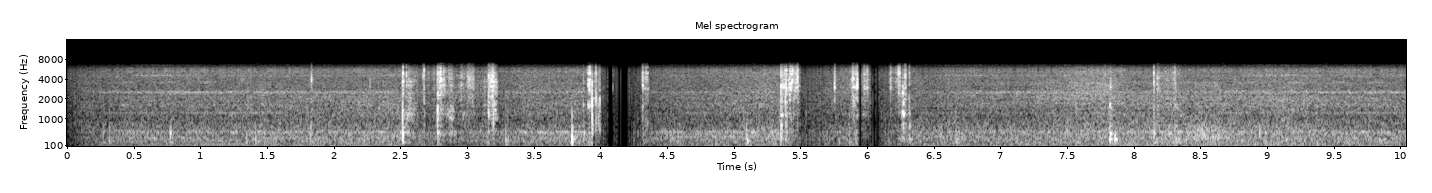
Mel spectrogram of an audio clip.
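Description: Steady hiss of a camera's microphone in a small room, with a handful of sharp clicks and rustles of handling in the middle; the sound cuts out for a split second twice.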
